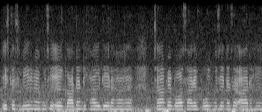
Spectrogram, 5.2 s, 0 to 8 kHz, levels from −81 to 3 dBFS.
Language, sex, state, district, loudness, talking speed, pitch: Hindi, female, Chandigarh, Chandigarh, -18 LUFS, 215 wpm, 230 Hz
